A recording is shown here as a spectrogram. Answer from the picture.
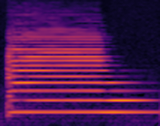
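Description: An open D string on a violin bowed as a single steady note with no vibrato. The pitch stays flat, and the note thins and fades near the end.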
